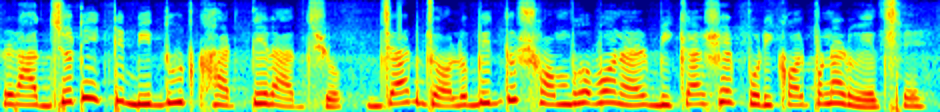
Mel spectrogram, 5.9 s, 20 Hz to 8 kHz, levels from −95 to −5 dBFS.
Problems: none marked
